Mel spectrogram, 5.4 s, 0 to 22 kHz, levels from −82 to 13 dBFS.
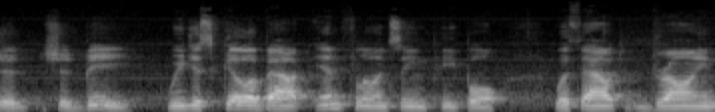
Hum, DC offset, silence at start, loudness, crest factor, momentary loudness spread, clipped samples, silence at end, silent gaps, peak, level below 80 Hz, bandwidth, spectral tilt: none; under 0.1%; 0 s; -19 LUFS; 18 dB; 12 LU; under 0.1%; 0 s; none; 0 dBFS; -66 dBFS; 16 kHz; -6 dB/octave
